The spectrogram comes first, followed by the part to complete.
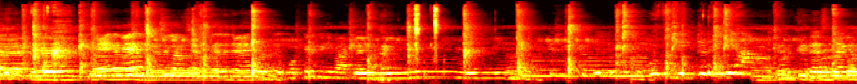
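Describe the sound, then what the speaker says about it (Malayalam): Family members clap in rhythm at a child's birthday cake cutting, close and lively, over sung voices and a child's chatter. "കയ്യടി കയ്യടി"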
